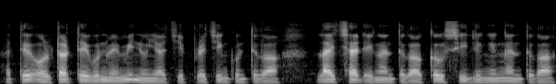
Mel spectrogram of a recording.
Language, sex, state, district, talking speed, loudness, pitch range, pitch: Wancho, male, Arunachal Pradesh, Longding, 205 wpm, -22 LUFS, 95-105 Hz, 100 Hz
